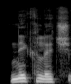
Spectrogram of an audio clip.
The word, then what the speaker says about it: Nikolic: So Misha Nikolic, as my daughter would say, Nikolic like Djokovic. You know, the tennis player.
